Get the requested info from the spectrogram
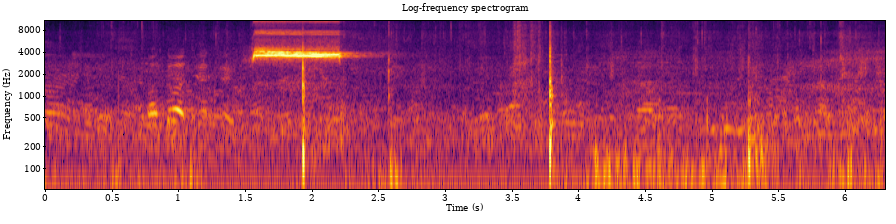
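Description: A referee's whistle blows once, a steady shrill tone about half a second long, signalling the serve. A sharp smack of a hand striking the ball comes a couple of seconds later, over a low murmur of spectators' voices.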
